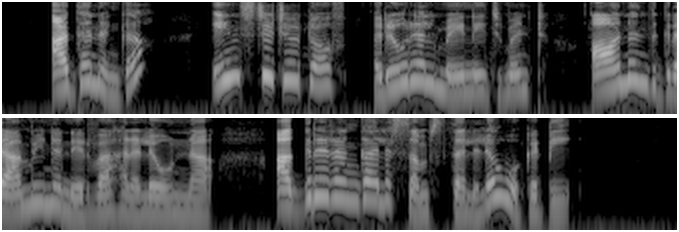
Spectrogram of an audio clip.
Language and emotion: Telugu, neutral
